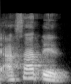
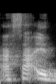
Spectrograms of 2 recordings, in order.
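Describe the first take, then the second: First: The middle consonant is a t sound. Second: The middle consonant is a glottal stop. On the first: The speaker calls it right. "tapi asatid. Bukan pakai hamzah tapi pakai ta" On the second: The speaker calls it wrong. "bukan asaid di sini ya"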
